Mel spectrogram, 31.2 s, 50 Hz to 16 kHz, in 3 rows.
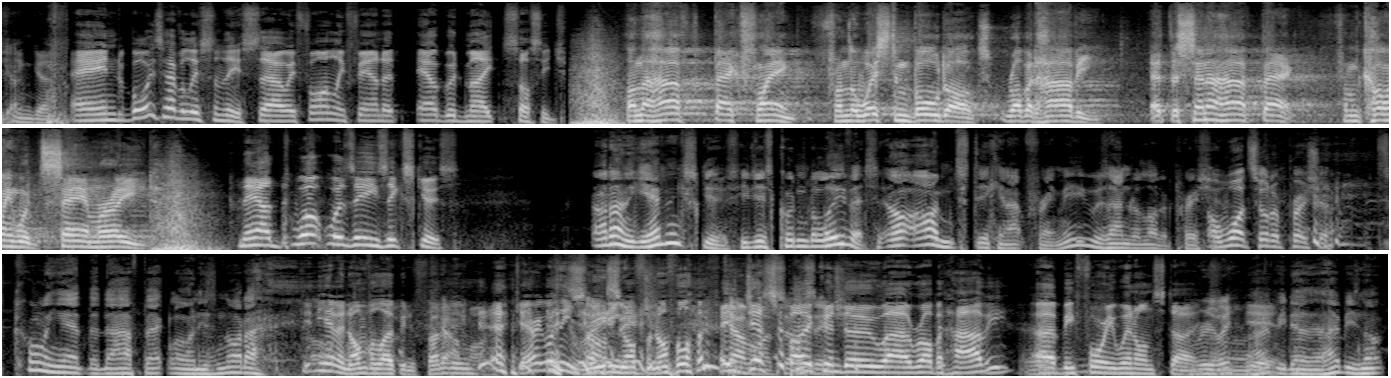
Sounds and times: Male speech, man speaking: 0.0 - 11.6, 12.2 - 13.8, 14.8 - 31.2
Narration, monologue: 0.0 - 31.2.

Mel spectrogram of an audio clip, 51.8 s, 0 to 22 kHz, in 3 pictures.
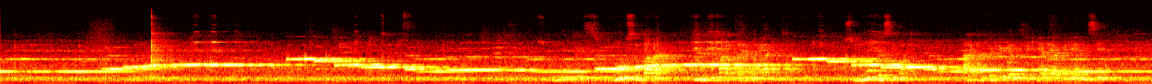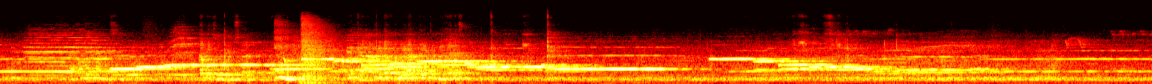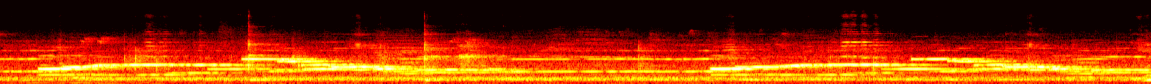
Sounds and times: Music: 0.0 - 51.8
Speech: 8.3 - 11.9, 12.7 - 13.7, 14.4 - 16.8, 18.4 - 24.4.

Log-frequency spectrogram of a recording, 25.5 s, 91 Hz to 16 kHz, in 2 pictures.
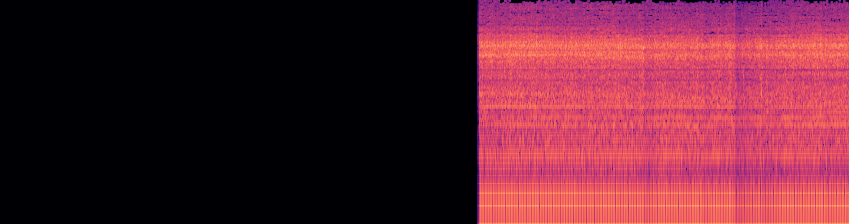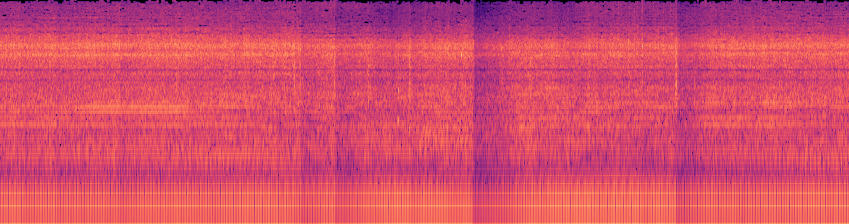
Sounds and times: Lawn mower: 7.2 - 25.4.

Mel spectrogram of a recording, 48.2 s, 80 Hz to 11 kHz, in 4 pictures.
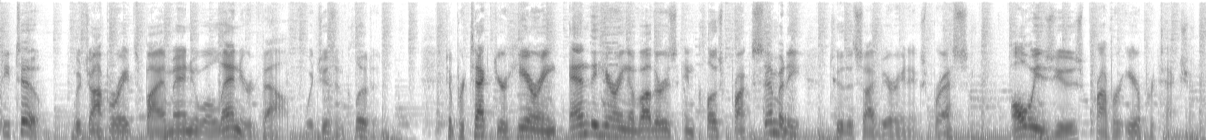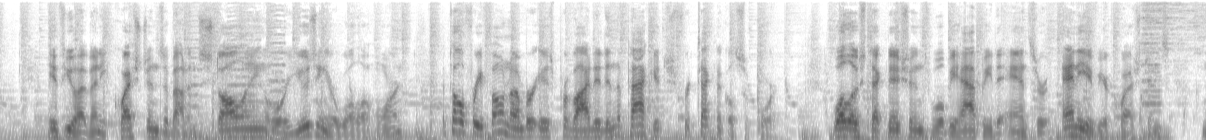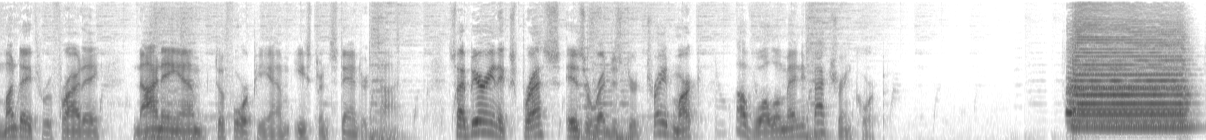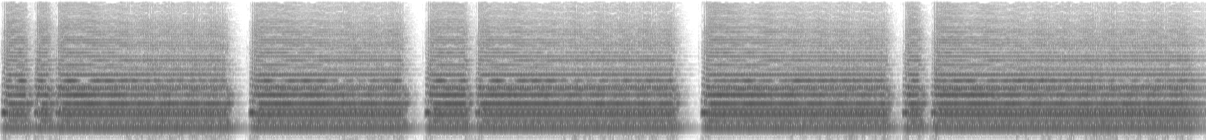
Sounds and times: Train horn: 34.8 - 48.2
Vehicle horn, car horn, honking: 34.8 - 48.2.

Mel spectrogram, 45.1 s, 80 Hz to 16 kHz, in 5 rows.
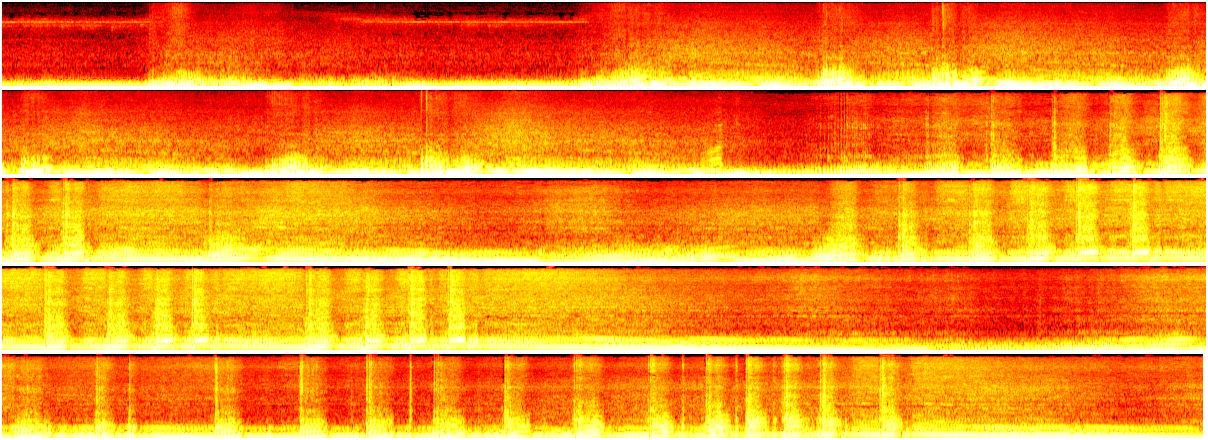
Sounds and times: Speech: 14.3 - 14.6.

